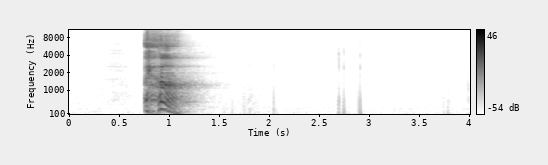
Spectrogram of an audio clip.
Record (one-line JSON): {"cough_length": "4.0 s", "cough_amplitude": 14394, "cough_signal_mean_std_ratio": 0.23, "survey_phase": "beta (2021-08-13 to 2022-03-07)", "age": "45-64", "gender": "Male", "wearing_mask": "No", "symptom_none": true, "smoker_status": "Ex-smoker", "respiratory_condition_asthma": false, "respiratory_condition_other": false, "recruitment_source": "REACT", "submission_delay": "3 days", "covid_test_result": "Negative", "covid_test_method": "RT-qPCR", "influenza_a_test_result": "Negative", "influenza_b_test_result": "Negative"}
